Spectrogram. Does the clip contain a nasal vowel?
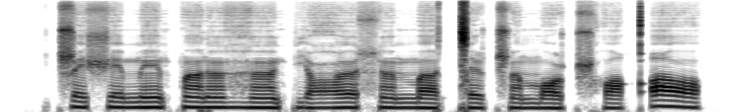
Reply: yes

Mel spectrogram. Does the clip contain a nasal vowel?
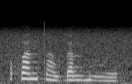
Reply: no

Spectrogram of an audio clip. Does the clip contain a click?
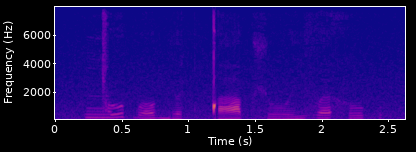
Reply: yes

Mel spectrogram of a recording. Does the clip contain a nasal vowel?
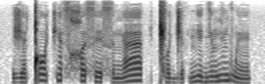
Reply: yes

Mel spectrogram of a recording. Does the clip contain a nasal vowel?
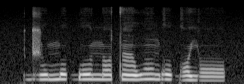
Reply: yes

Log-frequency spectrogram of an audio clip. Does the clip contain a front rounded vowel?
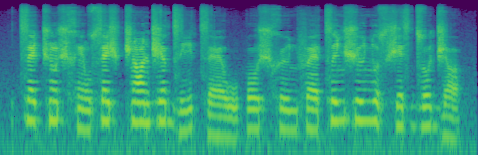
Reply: yes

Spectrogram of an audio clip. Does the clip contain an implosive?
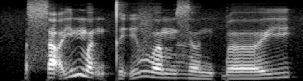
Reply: yes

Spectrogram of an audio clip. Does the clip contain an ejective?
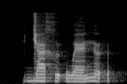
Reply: no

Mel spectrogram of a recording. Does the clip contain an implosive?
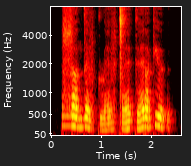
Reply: no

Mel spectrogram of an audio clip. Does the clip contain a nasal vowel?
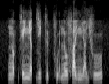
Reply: no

